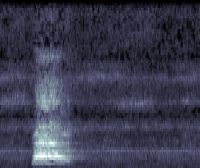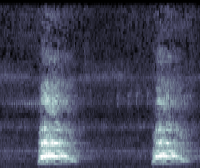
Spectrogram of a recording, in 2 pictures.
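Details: Three rasping, scream-like barks from a water deer, spaced about two to three seconds apart, each a single coarse burst that falls away quickly, with faint background hiss between them.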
